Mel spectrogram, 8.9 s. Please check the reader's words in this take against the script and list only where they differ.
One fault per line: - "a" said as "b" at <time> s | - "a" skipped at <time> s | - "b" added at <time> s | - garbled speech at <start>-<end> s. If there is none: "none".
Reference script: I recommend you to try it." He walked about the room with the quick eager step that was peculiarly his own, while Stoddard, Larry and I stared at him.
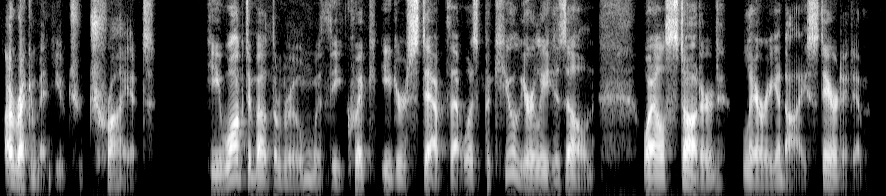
none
